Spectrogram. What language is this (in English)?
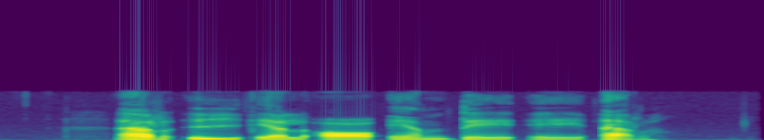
Swedish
